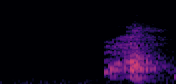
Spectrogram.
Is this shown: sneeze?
yes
